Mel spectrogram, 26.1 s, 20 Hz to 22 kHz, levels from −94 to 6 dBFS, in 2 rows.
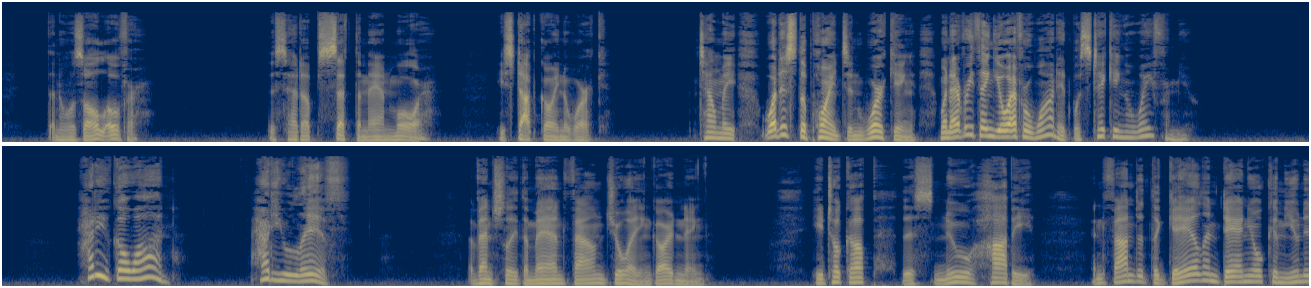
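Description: From 0.15 s to 26.1 s, clock slip clicks tick roughly every 70 ms, likely single samples slipping between free-running clocks about 300 ppm apart.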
